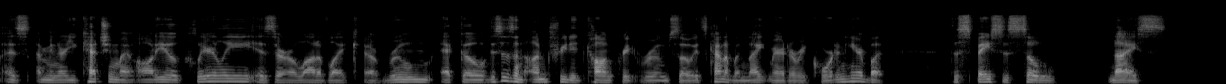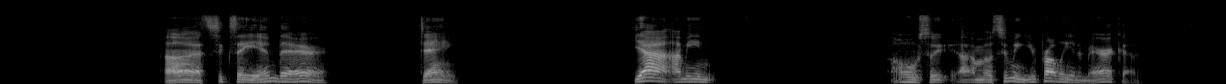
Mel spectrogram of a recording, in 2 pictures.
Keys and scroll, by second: 10.9 space.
